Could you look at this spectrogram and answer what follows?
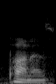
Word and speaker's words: Parnas: Is it Parnas? Parnas, yeah.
